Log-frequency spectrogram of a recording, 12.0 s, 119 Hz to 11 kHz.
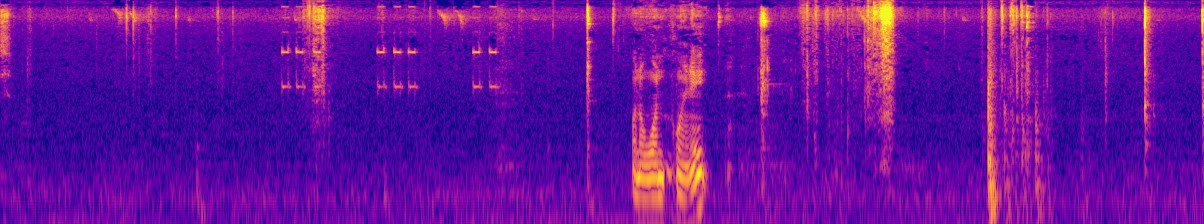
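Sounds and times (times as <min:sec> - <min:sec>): short electronic beeps: 0:02.8 - 0:05.0.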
